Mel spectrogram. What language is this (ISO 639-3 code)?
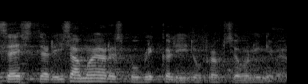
est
